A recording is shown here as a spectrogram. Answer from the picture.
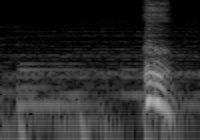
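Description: Soft background music with held tones, and a man clearing his throat once, loudly, about one and a half seconds in.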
